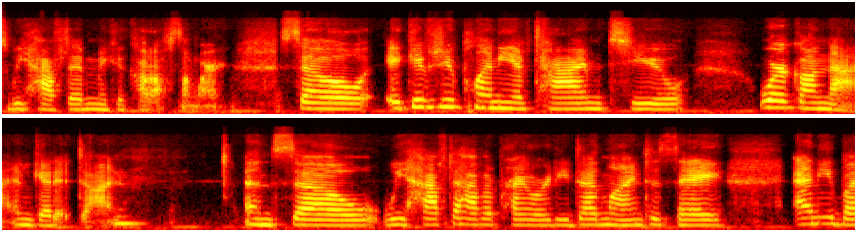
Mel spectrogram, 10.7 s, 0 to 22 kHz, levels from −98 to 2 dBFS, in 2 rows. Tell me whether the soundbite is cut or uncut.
cut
